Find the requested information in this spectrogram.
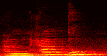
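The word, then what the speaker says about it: الحمد: su sukun alhamdu hamdu ada mim ketemu dal itu namanya izhar syafawi jelas enggak boleh begini bacanya Bu alhamdu enggak boleh harus jelas alhamdu jelas alham itu nama namanya apa namanya?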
